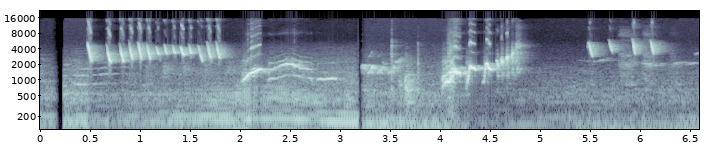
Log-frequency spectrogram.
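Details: White-rumped shama lure song: a fast descending series of clipped notes, a wavering rough phrase, then buzzy rising notes and a few short high chips after a pause.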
